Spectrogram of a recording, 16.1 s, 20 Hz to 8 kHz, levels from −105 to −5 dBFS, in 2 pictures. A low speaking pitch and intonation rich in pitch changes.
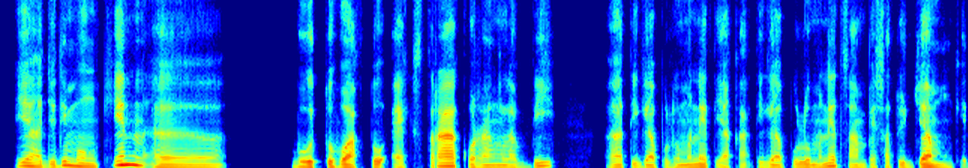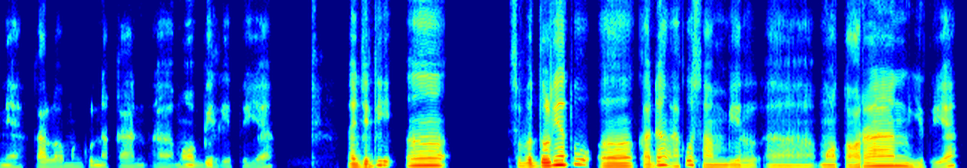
Yes: low, 110 Hz; wide, 5.8 semitones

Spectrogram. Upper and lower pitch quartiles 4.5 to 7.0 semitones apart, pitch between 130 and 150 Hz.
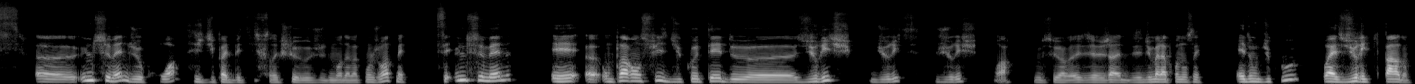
No: wide, 5.6 semitones; low, 120 Hz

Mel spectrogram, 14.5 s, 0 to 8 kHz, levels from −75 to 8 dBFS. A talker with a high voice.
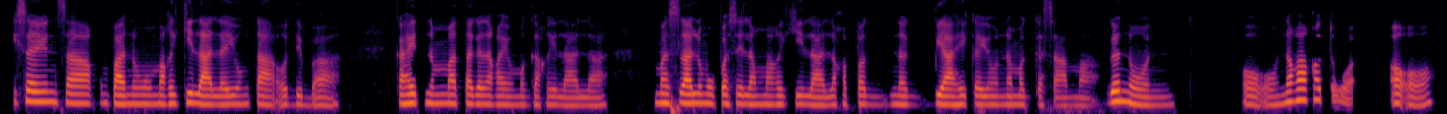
No: medium, 180 Hz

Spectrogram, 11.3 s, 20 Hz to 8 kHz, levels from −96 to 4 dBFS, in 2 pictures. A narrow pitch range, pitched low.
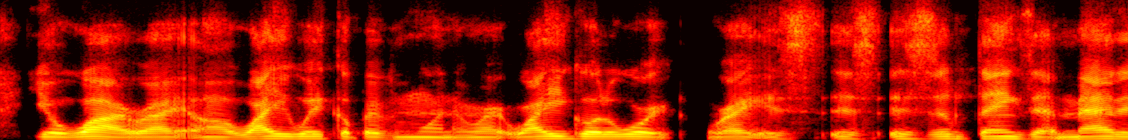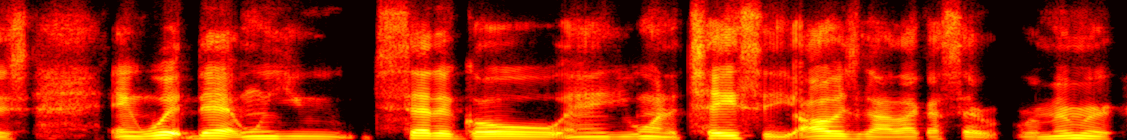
Yes: narrow, 2.2 semitones; low, 120 Hz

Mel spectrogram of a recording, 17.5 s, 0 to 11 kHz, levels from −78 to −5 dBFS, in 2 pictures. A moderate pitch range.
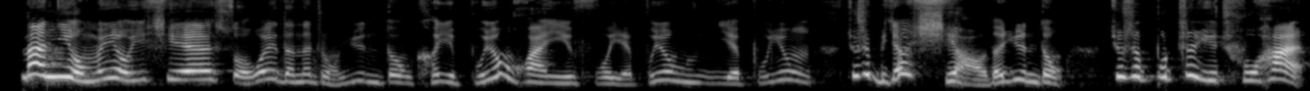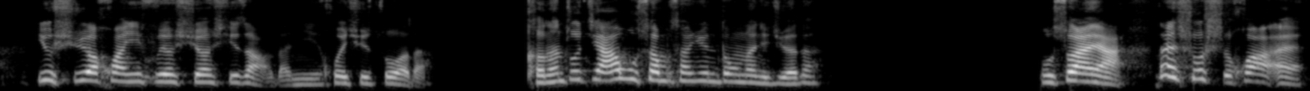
No: wide, 5.8 semitones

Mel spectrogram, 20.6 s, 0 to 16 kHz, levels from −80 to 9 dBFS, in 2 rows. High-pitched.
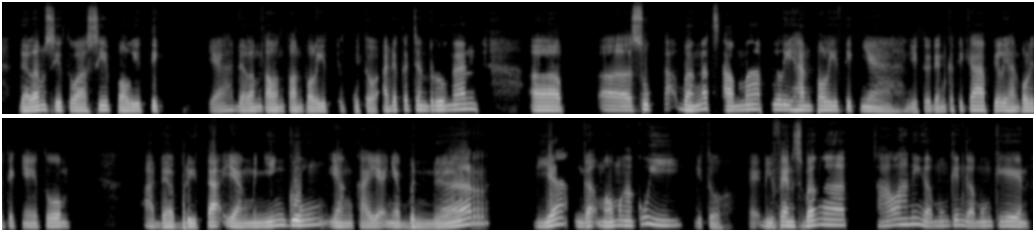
No: low, 135 Hz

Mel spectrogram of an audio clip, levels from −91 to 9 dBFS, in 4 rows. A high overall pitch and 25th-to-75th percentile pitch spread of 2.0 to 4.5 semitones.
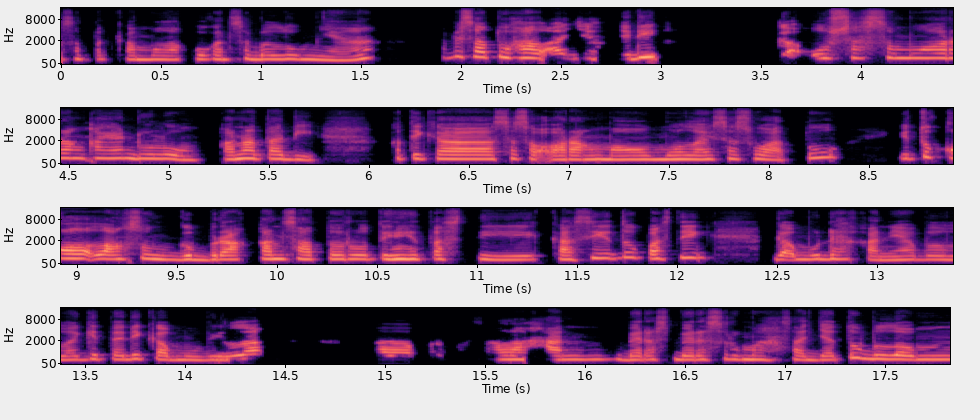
Yes: high, 240 Hz; average, 3.3 semitones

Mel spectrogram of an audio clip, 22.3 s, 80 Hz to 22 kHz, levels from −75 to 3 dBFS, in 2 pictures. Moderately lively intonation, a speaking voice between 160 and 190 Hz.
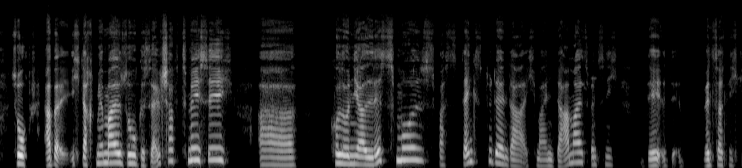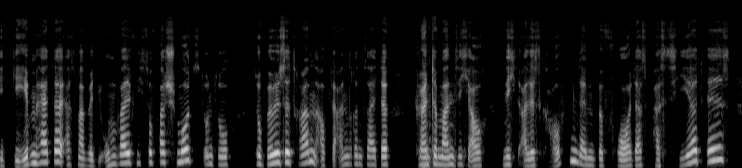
No: wide, 5.8 semitones; medium, 185 Hz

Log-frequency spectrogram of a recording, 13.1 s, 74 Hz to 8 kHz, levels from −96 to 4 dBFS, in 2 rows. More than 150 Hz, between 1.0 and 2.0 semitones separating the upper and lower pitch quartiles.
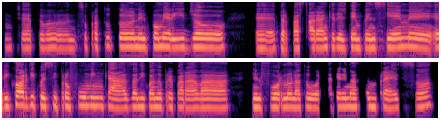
Yes: high, 190 Hz; narrow, 1.3 semitones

